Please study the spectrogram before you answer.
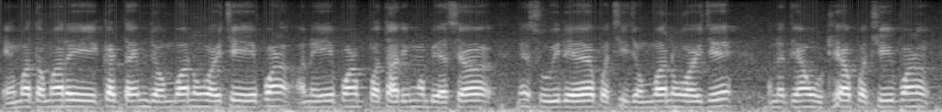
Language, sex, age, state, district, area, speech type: Gujarati, male, 45-60, Gujarat, Kheda, rural, spontaneous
